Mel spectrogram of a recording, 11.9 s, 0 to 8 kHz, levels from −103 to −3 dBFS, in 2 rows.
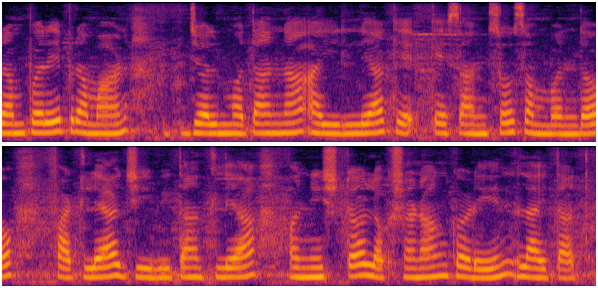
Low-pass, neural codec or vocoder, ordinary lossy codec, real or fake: none; none; none; real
